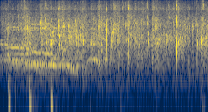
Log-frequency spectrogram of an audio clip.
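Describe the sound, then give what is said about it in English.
A church audience claps excitedly in celebration, a dense, steady burst of applause, with a few sharp individual claps standing out and faint crowd murmuring underneath. “Let's give a real sojo clap and excited claps.”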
